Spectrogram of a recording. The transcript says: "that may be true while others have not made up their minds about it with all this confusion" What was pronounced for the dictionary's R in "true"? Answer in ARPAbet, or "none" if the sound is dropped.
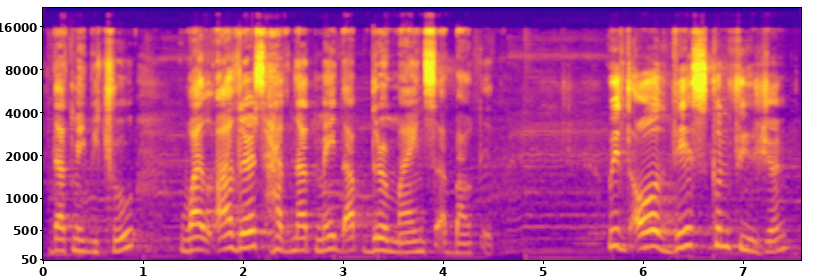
R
